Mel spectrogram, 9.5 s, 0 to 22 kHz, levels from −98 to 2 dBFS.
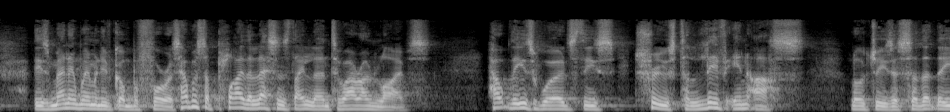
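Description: No technical faults can be heard anywhere in this speech recording. Nothing in the sound stands out as a problem at any point.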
